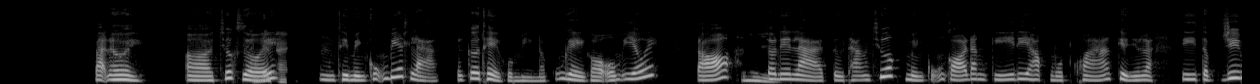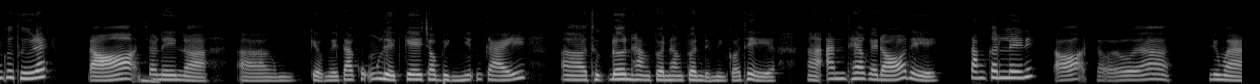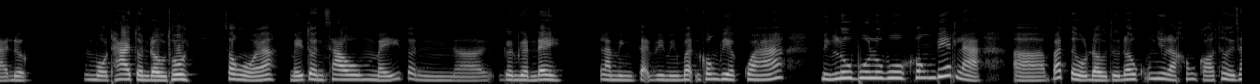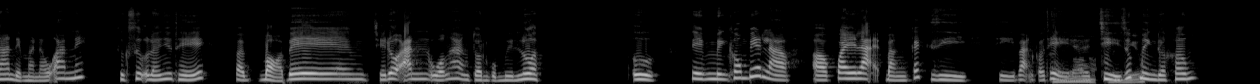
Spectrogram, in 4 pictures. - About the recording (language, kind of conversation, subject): Vietnamese, advice, Bạn làm thế nào để không bỏ lỡ kế hoạch ăn uống hằng tuần mà mình đã đặt ra?
- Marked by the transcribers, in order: tapping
